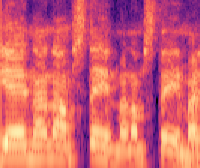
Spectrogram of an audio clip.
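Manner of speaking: put-on, insistent, repeated over-and-over delivery. Imitating the other speaker's hypothetical reply to a rival's offer: mock insistent denial. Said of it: "you'd be telling me".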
